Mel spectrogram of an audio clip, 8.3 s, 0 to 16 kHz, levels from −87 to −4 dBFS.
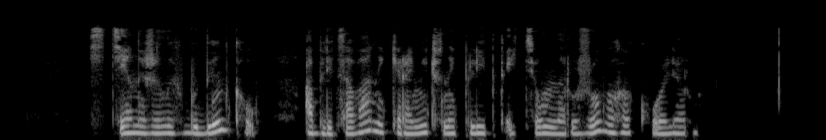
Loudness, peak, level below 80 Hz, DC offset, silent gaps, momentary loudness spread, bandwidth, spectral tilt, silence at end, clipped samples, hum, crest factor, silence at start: -39 LUFS; -22 dBFS; -76 dBFS; under 0.1%; none; 13 LU; 7.6 kHz; -5.5 dB/octave; 1.3 s; under 0.1%; none; 18 dB; 0.9 s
